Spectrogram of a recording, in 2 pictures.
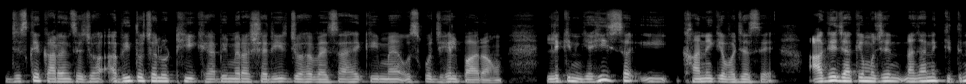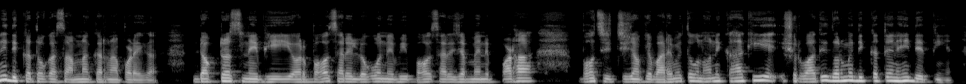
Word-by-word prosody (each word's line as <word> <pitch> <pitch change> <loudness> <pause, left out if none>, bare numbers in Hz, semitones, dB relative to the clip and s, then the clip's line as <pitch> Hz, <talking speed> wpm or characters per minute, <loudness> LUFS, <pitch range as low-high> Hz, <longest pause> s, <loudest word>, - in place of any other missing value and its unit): जिसके 135 +4 0
कारण 130 -3 -1
से 125 0 -3
जो 130 +3 -5
है, - - -5
अभी 155 +2 +2
तो 165 0 +2
चलो 155 -2 +3
ठीक 135 0 -2
है, 125 - -4
अभी 135 +2 -4
मेरा 130 -1 -1
शरीर 125 +3 -2
जो 125 - -1
है 120 - -2
वैसा 115 +1 -3
है 120 +1 -4
कि 125 +1 -8
मैं 120 -1 -2
उसको 120 +2 -5
झेल 120 +3 -3
पा 105 -1 +1
रहा 105 -1 -3
हूँ। 95 +1 -7 0.4
लेकिन 135 +4 +1
यही 125 +12 +3
स 175 -1 -1 0.2
इ 135 -1 -6 0.2
खाने 135 +2 +1
की 135 0 -2
वज़ह 115 -1 -1
से, 115 - -5 0.4
आगे 160 +6 +7
जाके 160 0 +5
मुझे 155 0 +4
ना 135 -2 0
जाने 155 +4 +5
कितनी 160 +5 +1
दिक्कतों 160 -7 +1
का 125 - -1
सामना 115 +1 -1
करना 110 -1 -2
पड़ेगा। 100 -1 -4 0.4
डॉक्टर्स 135 +4 +1
ने 130 -2 +2
भी 120 0 0
और 115 0 -1
बहुत 140 +4 -1
सारे 130 -1 -2
लोगों 120 +3 -2
ने 125 -2 -1
भी, 120 +1 -3
बहुत 120 +1 -4
सारे 120 -1 -3
जब 120 - -4
मैंने 120 0 -1
पढ़ा, 145 +4 +2 0.5
बहुत 145 +3 -1
सी 130 - -2
चीज़ें 120 +1 -2
के 125 - -3
बारे 115 0 0
में, 140 +2 -3
तो 160 - -1
उन्होंने 145 +1 0
कहा 150 +2 +2
कि - - +3
ये 180 - 0 0.2
शुरुआती 130 +6 +1
दौर 165 -1 +6
में 180 +1 +6
दिक्कतें 165 +1 +2
नहीं 165 +1 +6
देती 120 -6 -2
हैं। 95 - -14
130 Hz, 235 wpm, -22 LUFS, 120-150 Hz, 0.5 s, आगे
